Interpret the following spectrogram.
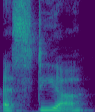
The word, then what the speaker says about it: Εστία: Hestia, or Hestia in Greek, literally means hearth, as well as focal point or center.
